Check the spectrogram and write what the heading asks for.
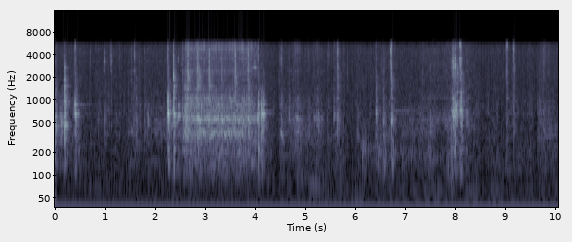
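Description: Veritas 8014/4143E electric sewing machine stitching a buttonhole in denim in one short run of about two seconds, after a brief stop. The rest is scattered clicks and knocks as the machine is handled and the fabric is taken out.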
